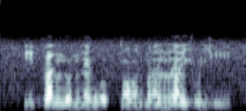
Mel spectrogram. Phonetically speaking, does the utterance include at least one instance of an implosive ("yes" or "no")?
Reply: no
